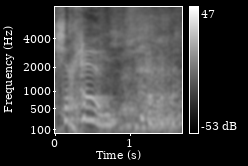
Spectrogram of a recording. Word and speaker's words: Shechem: You know, every time you see in the Bible the letters CH when you're reading a Jewish name, you have to pronounce it like a like you're like gargling something, you have to spit it out.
